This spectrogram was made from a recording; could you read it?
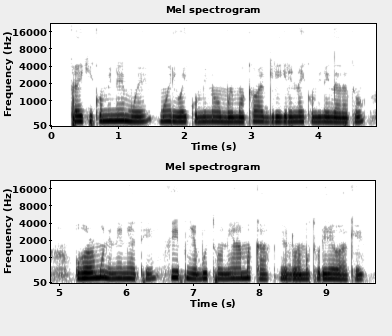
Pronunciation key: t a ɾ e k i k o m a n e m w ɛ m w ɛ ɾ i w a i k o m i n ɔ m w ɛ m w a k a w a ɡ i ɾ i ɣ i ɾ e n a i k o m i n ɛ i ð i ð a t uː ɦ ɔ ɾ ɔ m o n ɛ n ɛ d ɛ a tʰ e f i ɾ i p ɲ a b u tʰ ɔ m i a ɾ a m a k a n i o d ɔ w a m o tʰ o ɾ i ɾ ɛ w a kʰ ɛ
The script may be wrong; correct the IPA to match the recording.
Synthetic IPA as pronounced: t a ɾ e k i k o m i n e m w ɛ m w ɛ ɾ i w a i k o m i n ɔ m w ɛ m w a k a w a ɡ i ɾ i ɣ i ɾ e n a i k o m i n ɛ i ð a ð a t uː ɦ ɔ ɾ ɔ m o n ɛ n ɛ n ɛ a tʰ e f i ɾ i p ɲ a b u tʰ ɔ n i a ɾ a m a k a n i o d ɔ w a m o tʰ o ɾ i ɾ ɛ w a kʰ ɛ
